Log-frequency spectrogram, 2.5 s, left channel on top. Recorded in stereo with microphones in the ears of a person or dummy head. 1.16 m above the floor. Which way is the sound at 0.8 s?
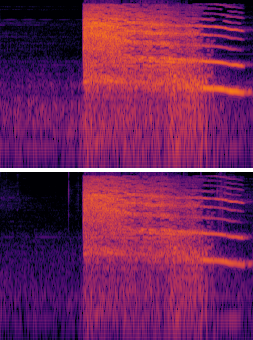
10° left (ahead or behind).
